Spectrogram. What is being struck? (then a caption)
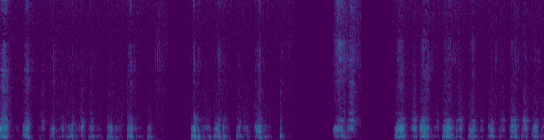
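Paper lottery scratch card scraped with a coin edge. A coin edge scratches across the symbol rows of the same paper lottery scratch card in quick, short strokes. The clip is a soft, dry, mid-pitched rasping patter with brief silent pauses between bursts of scratching.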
